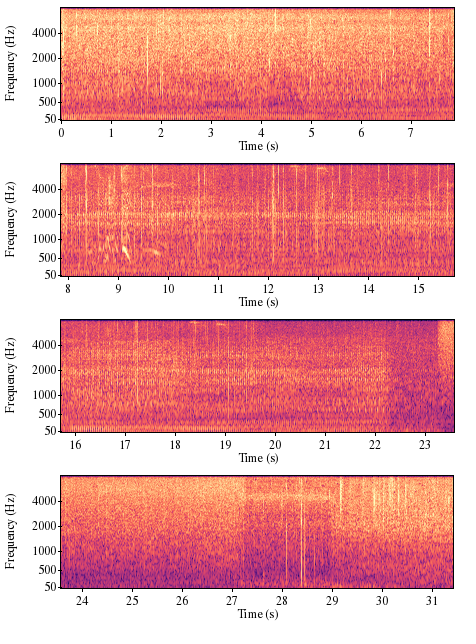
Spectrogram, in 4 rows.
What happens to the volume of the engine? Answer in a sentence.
The volume of the engine goes down.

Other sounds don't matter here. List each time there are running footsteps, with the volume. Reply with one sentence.
The running footsteps can't be heard in this clip.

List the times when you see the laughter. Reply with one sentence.
The laughter can be heard from 8.4 to 10.0 s.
